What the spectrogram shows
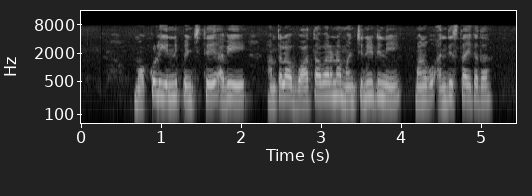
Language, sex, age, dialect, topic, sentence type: Telugu, male, 31-35, Utterandhra, agriculture, statement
